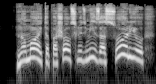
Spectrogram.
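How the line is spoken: Sobbing. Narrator (Russian): зарыдала она

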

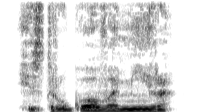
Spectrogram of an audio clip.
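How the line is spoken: Barely audible. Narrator (Russian): это прозвучало еле слышно

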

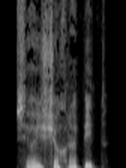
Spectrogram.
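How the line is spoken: Whisper. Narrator (Russian): прошептал Туп

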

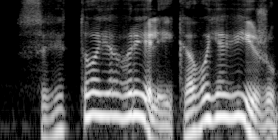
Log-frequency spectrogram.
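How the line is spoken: Prince muttering. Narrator (Russian): пробормотал принц

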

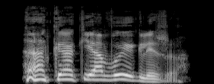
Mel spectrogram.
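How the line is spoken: Joyless laugh. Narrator (Russian): она рассмеялась, но очень невесело

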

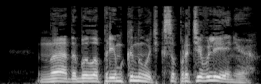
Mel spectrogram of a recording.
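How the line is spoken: Shouted from a distance. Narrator (Russian): крикнул Николин из ячменя

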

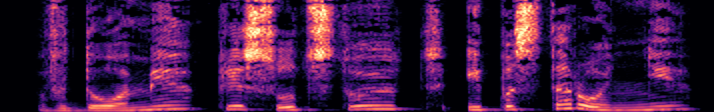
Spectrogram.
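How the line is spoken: Slow, deliberate. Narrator (Russian): медленно произнес Карри

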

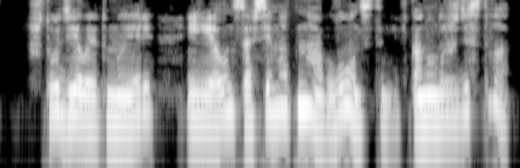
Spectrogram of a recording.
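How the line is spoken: Soft voice. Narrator (Russian): голос звучал мягко

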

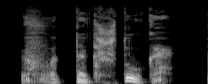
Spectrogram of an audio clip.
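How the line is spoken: Grumble. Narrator (Russian): проворчал сыщик

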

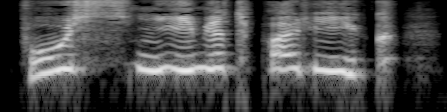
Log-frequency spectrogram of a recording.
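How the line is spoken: Trembling insistent voice. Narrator (Russian): настаивала дрожащим голосом Елизавета Ивановна

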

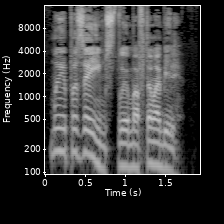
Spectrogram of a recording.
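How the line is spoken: Mother's whisper. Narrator (Russian): мать шепотом объяснила Томасу

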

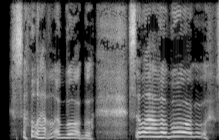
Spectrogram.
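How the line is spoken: Sobbing. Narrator (Russian): всхлипнул он

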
